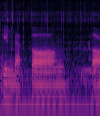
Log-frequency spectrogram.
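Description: A man's voice speaking Thai, with one drawn-out syllable in the middle, over a faint background crackle of scattered clicks.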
